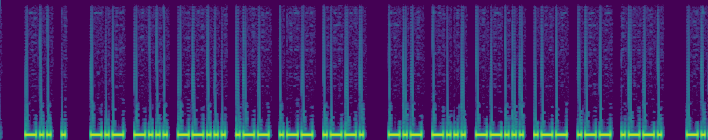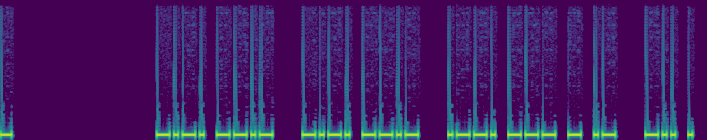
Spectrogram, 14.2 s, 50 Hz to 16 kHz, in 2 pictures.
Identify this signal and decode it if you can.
Morse code, heard as a keyed tone, about 27 wpm, 700 Hz. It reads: DE KB7WWP KB7WWP K CQ CQ POTA DE
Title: Speed-Racing Common QSO Phrases Encore - 28wpm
